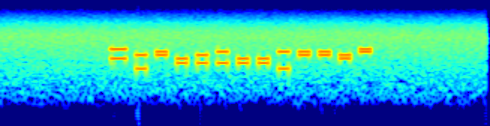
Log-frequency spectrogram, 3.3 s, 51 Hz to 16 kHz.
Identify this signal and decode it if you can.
Multi-frequency trunk signalling (R1, as on North American trunks), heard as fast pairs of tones, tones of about 70 ms. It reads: KP 40358337006 ST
